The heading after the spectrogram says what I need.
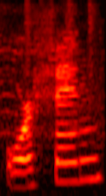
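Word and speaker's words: Orfyn: The other main character, his name is Orphan, except it's spelled O-R-F-Y-N, but he's an actual orphan and he's an incredible artist.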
